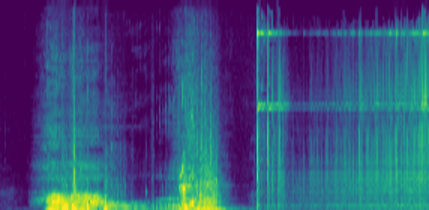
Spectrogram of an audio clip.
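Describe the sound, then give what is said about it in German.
A Greek coin drops with one sharp metallic strike, then rings on in a high, thin shimmer that fades slowly over the last couple of seconds. “Eine Münze. Das ist griechisch.”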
